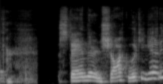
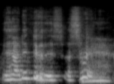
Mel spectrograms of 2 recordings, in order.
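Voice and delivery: higher and louder, protesting; mock panicked plea; 7 semitones higher, 4 dB louder than usual. Imagined guy repeating his innocence to a witness, high protest. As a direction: insist you're innocent, voice up high.

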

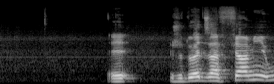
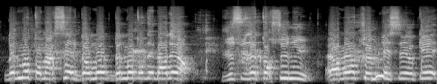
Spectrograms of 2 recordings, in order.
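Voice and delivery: mock bossy character voice; 8 semitones higher, 7 dB louder, faster than usual. Bossing a game character around.

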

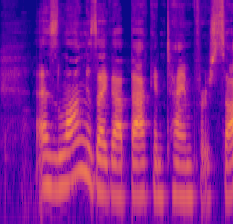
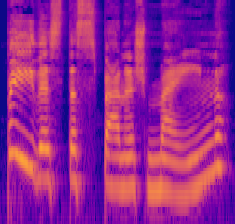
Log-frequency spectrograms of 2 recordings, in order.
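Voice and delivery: loud, slow pirate holler; pirate yell; 4 semitones higher, 8 dB louder, slower than usual. Acted. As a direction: bellow it like a pirate captain. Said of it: "the head pirate climbed out and yelled".

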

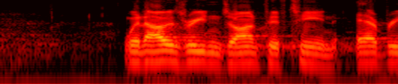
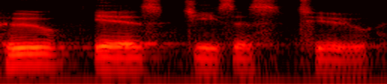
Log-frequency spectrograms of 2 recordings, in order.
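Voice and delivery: softer, lower, gentle voice of God; gently; 3 semitones lower, 5 dB quieter than usual. Retold or imitated. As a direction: speak low and tender, like God in a quiet room. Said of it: "said to me gently".

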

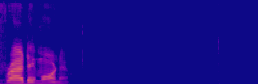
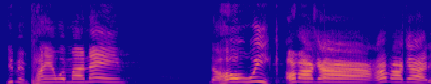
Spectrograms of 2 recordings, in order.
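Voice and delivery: God teasing; 9 semitones higher, 10 dB louder than usual. Pretend. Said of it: "he like".

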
